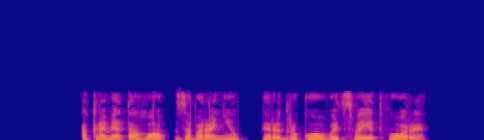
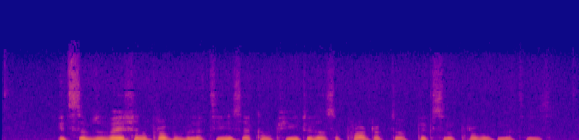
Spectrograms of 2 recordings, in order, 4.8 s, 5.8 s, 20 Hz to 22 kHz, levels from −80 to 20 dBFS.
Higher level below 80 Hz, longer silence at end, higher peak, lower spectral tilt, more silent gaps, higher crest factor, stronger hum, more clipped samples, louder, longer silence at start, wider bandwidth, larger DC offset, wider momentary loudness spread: about the same, -56 dBFS vs -56 dBFS; first, 0.6 s vs 0.35 s; about the same, -2 dBFS vs -4 dBFS; second, -4 dB/octave vs -7 dB/octave; first, 2.51-2.62 s vs none; second, 14 dB vs 20 dB; neither; neither; first, -16 LUFS vs -24 LUFS; first, 0.85 s vs 0.6 s; second, 8 kHz vs 14 kHz; neither; second, 7 LU vs 13 LU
